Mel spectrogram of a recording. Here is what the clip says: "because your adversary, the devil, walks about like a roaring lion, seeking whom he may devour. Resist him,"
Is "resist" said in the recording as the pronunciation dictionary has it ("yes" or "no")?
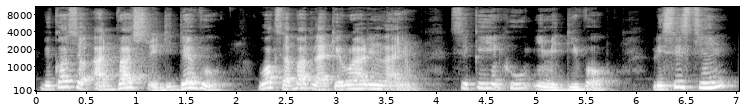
no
